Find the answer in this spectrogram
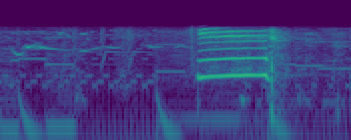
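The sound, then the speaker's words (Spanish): A loud, drawn-out cat meow lasting about half a second, preceded by fainter cries and soft thumps, with a slightly tinny quality like playback from a device; a video of many cats falling is being played. “son muchos gatos cayendo.”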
